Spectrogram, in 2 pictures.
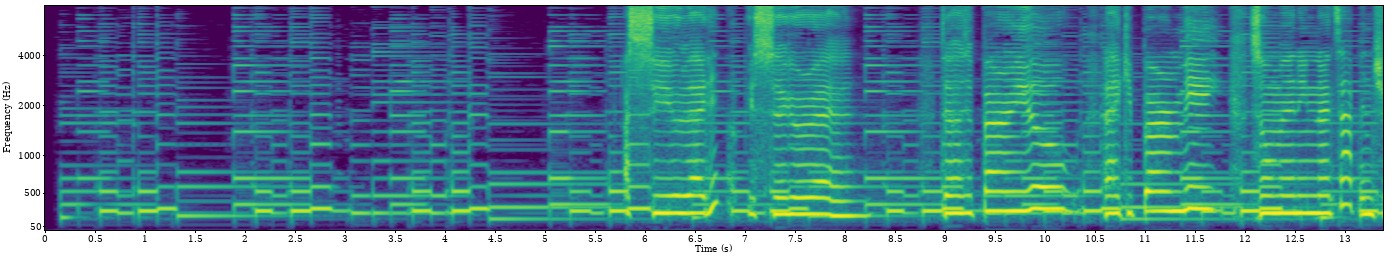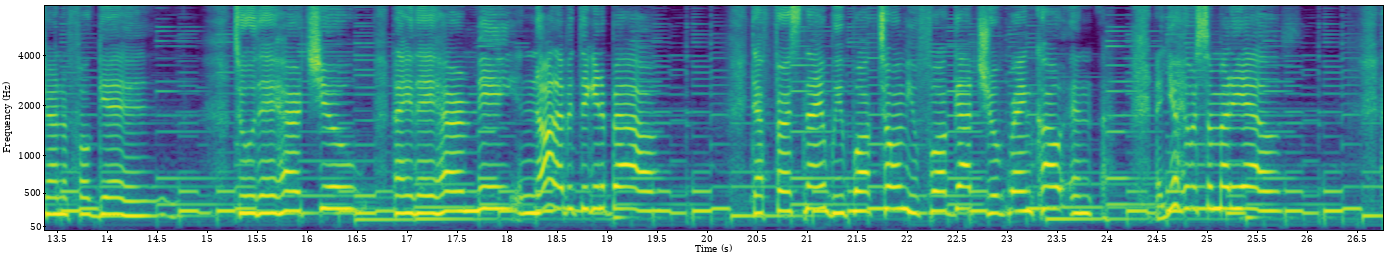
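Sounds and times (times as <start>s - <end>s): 
acoustic music: 0.1s - 26.7s.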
